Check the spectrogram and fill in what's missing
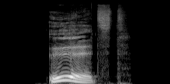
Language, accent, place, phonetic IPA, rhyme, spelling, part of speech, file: German, Germany, Berlin, [øːlst], -øːlst, ölst, verb, De-ölst.ogg
- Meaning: second-person singular present of ölen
